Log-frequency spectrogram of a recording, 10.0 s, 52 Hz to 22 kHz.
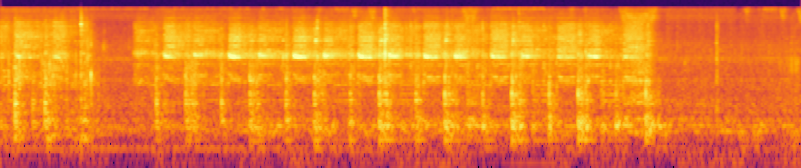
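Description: Small 120:1 geared motors whining as 3D-printed toy robots walk. Their plastic legs click on the table about three steps a second. It breaks off briefly about a second in and stops shortly after eight seconds.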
